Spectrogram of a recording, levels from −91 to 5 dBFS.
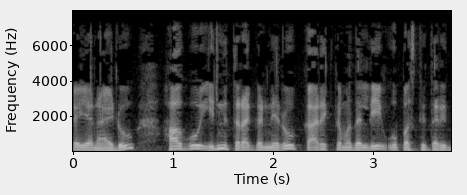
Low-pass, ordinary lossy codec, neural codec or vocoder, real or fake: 7.2 kHz; none; none; real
